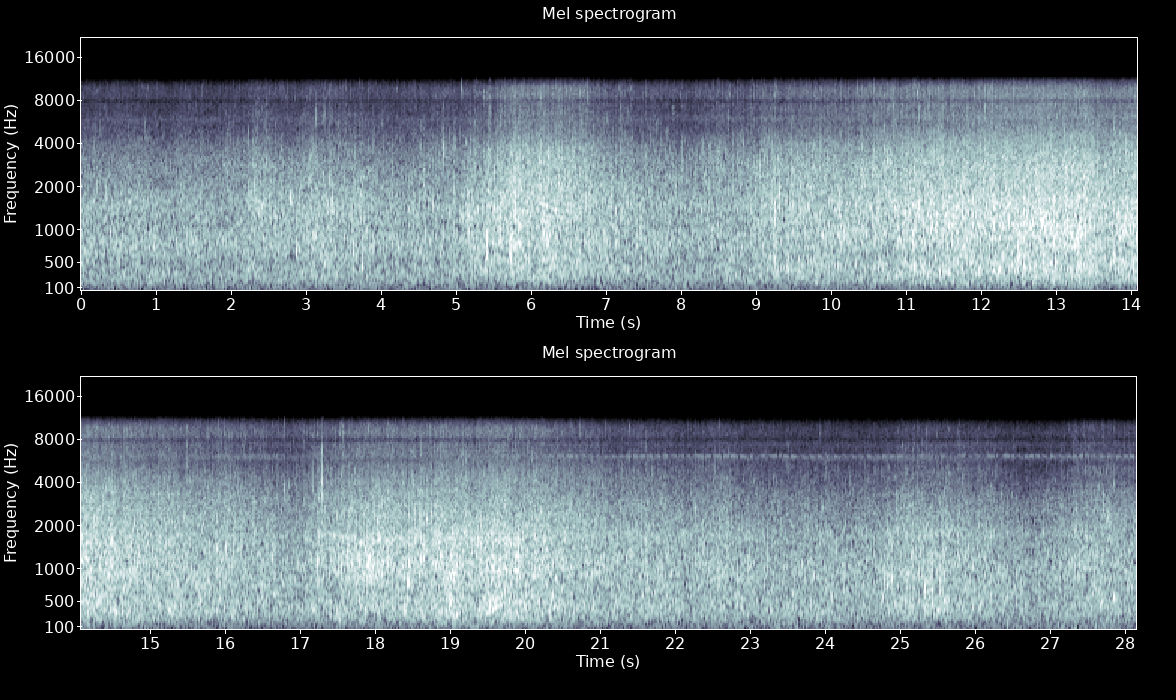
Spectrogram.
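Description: Rushing water of the fast-flowing Ganges, a steady hiss that swells louder several times and then eases back.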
